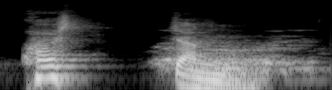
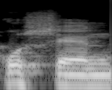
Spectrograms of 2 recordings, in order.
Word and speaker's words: question: In this video, I focus on a word that is question. Question. আমরা সাধারণত এই ওয়ার্ডটি আমরা ভুল উচ্চারণ করে থাকি। আমরা অনেকে বলি যে কোশ্চেন, কুয়েশ্চেন। সো সঠিক উচ্চারণ হবে question.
